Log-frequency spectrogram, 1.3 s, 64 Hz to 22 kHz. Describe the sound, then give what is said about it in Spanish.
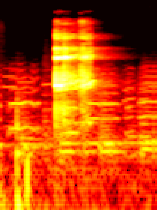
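Glasses clink together in a toast to Sir Frank Williams on his 77th birthday, a bright ringing chime with a quick second tap that rings out and fades. “Brindamos por Sir... Frank. Ah, salud.”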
